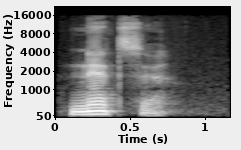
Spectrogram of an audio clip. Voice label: "nätze", kaevels platt

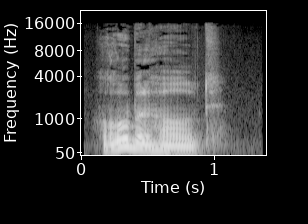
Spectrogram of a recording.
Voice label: "Rubbelholt", Platt

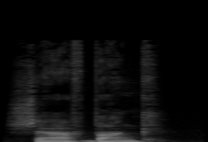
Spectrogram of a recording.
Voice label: "Schafbank", Platt

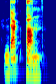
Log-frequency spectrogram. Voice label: "Dackpann", kaevels platt

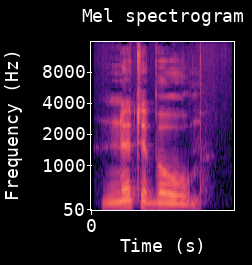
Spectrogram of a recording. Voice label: "Nötteboom", kaevels platt

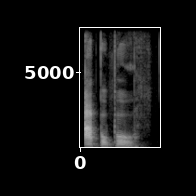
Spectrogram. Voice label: "apopo", kaevels platt

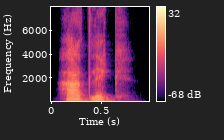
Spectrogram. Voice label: "hartlek", kaevels platt

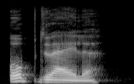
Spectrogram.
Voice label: "opdwaijle", kaevels platt

